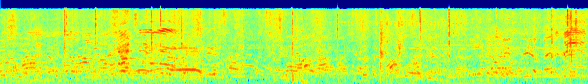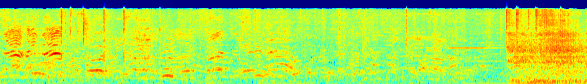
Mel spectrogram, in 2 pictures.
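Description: Men and women call out and chatter at a distance outdoors.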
